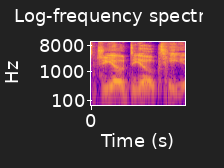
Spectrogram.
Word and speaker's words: Godot: Yes, G-O-D-O-T is pronounced Godot.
